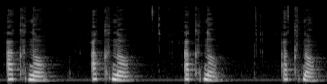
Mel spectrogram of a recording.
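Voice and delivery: "окно" said ak-NO, stress on the second syllable; "окно" in separate model takes; Russian pronunciation. Shown as a demonstration. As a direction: begin "окно" on ah, end on a full O. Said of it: "So the word is pronounced as".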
